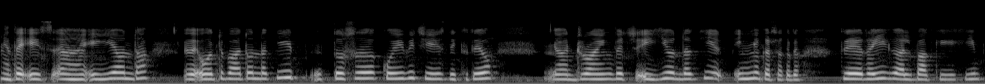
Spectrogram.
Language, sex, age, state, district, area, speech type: Dogri, female, 30-45, Jammu and Kashmir, Reasi, urban, spontaneous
